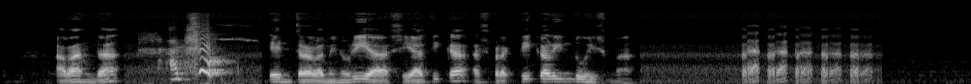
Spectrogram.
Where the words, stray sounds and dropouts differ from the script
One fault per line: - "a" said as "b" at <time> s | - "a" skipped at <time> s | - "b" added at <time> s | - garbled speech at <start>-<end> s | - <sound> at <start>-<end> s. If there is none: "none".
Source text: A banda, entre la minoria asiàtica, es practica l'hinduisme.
- sneeze at 1.4-2.6 s
- laugh at 7.4-8.7 s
